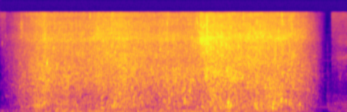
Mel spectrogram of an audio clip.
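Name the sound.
water sounds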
